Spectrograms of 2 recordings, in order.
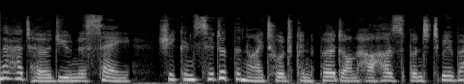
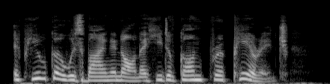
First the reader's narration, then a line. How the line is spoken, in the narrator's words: Hannah said sharply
